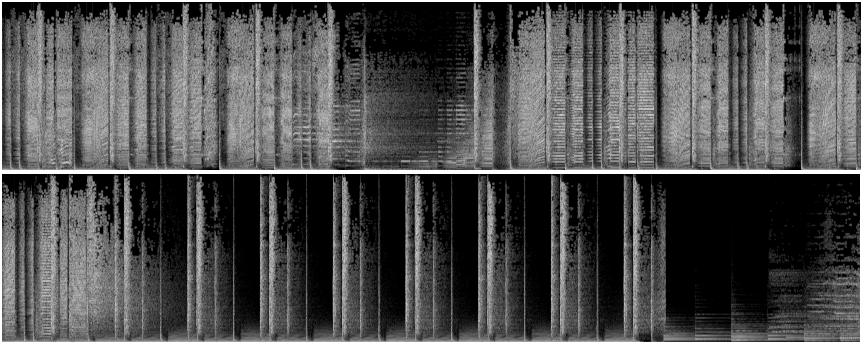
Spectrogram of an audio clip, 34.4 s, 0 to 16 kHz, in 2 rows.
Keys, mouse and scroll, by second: 2.8 click, 4.0 Return, 4.1 Return, 5.9-6.8 typing, 7.8-9.5 typing, 12.0-14.8 typing, 16.9-22.9 typing, 23.9-26.6 typing, 28.6 click, 29.5 right click, 33.6 click.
